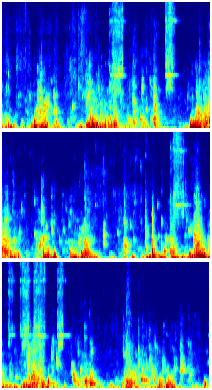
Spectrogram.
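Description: Water slapping against the side of an aluminium boat hull in irregular thumps and splashes.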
